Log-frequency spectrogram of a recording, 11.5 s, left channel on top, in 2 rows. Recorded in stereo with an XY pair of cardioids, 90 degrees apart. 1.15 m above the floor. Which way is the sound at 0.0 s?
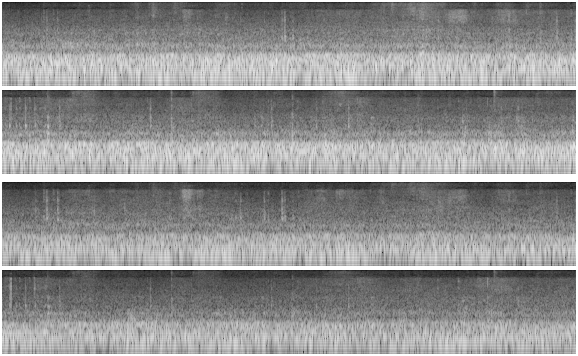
70° left.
